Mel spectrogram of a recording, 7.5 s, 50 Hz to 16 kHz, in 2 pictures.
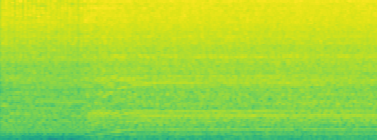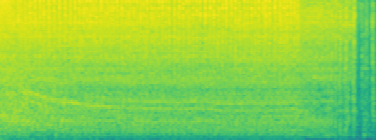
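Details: Echo PB265LN backpack blower, free junk unit fitted with new recoil/pull cord assembly: two-stroke revs cleanly to steady high buzz, holds evenly, winds down smoothly; running healthy.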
